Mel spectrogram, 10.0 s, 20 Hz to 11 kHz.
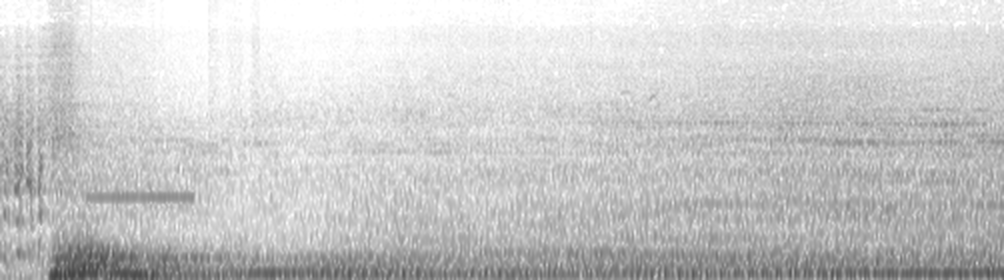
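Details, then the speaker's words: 2001 Ford F150 5.4 two-valve V8, two-wheel drive, 277,000 miles, new exhaust: quick crank, catches right away and settles into a deep, even idle with no misses or knocks. Runs real good; clean start. "Runs good. Runs real good. He just had exhaust put on it."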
